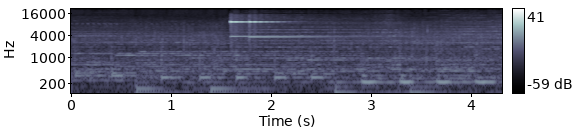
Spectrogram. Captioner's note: bicycle bell dings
